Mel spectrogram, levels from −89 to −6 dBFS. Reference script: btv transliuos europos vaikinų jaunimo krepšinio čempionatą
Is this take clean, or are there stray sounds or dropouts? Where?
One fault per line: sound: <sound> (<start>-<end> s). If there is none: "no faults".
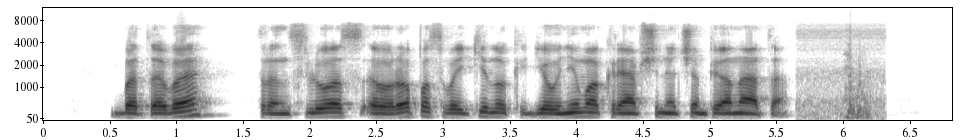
sound: cough (6.0-6.3 s)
